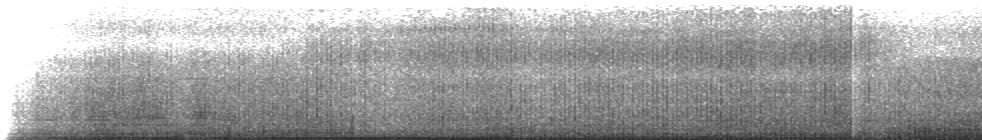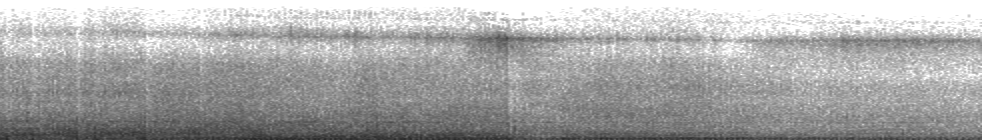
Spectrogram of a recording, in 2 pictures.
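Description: Border Patrol helicopter flying low overhead, its rotor and engine beating steadily. It grows quieter over the last few seconds as it moves off.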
